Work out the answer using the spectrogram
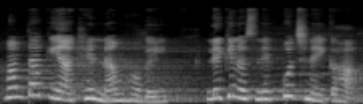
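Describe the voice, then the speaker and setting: Woman telling a life story first person, high voice, echoey roomy sound. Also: big pitch swings, unhurried. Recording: roomy echo with long reverb.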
